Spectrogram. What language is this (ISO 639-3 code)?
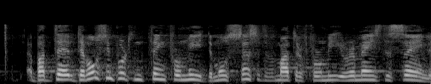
eng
